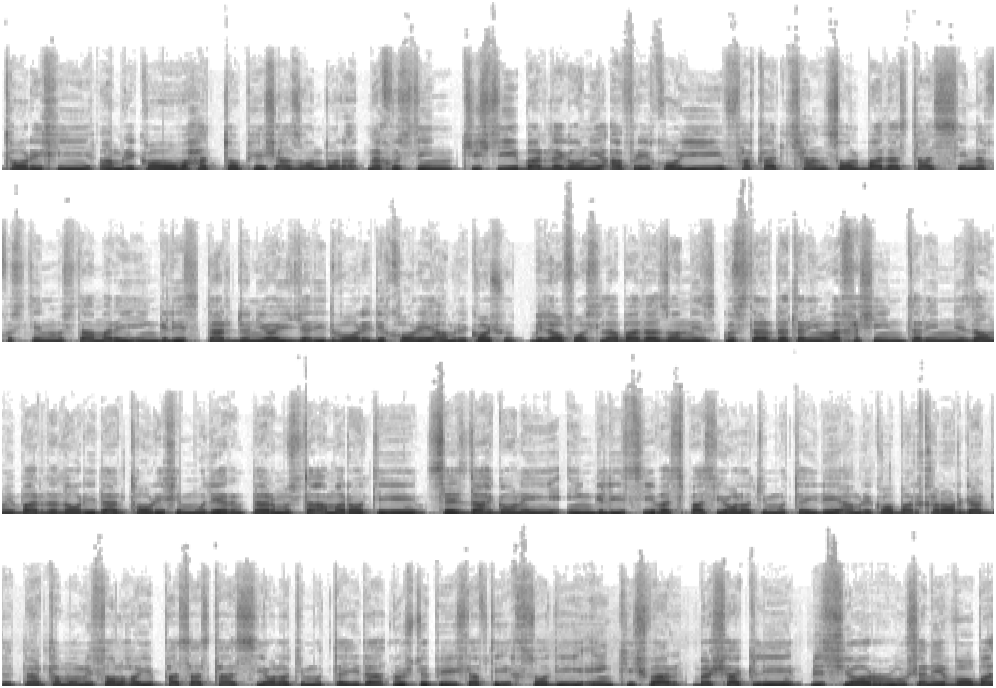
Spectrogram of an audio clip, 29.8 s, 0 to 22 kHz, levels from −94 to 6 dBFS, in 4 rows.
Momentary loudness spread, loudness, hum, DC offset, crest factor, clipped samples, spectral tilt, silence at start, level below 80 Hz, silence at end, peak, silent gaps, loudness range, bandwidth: 4 LU; -21 LUFS; none; under 0.1%; 12 dB; under 0.1%; -8 dB/octave; 0 s; -48 dBFS; 0 s; -8 dBFS; none; 2 LU; 15.5 kHz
